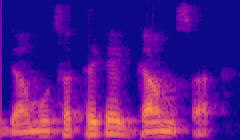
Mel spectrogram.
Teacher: গামুসা, এই যে রস্য উ, পরেরটাতে গামছা বলতেছি, গামুছা থেকে গামছা, তার মানে কি উ ধ্বনি এখানে কি পেয়েছে, উ ধ্বনি লোপ পেয়েছে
